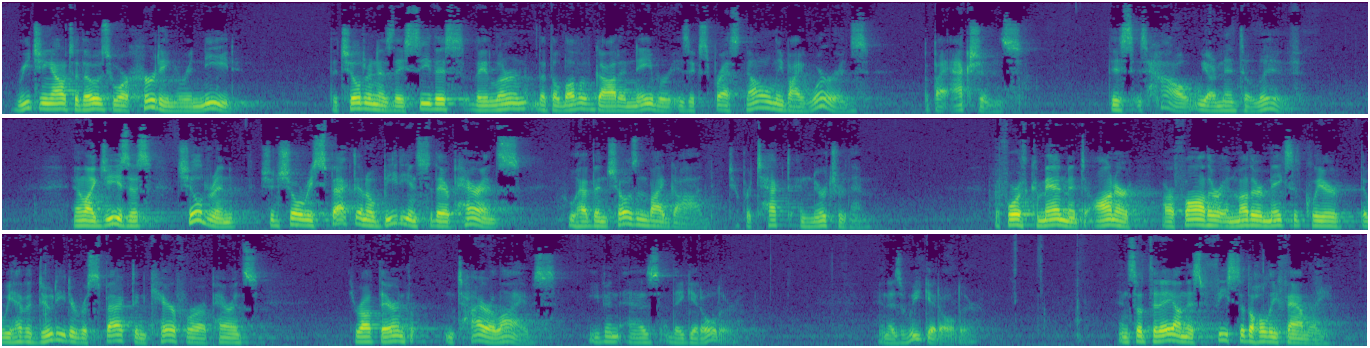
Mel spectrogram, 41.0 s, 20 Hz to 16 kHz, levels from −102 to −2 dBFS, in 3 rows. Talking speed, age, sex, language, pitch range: 165 wpm, 40-59, male, English, 110-135 Hz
